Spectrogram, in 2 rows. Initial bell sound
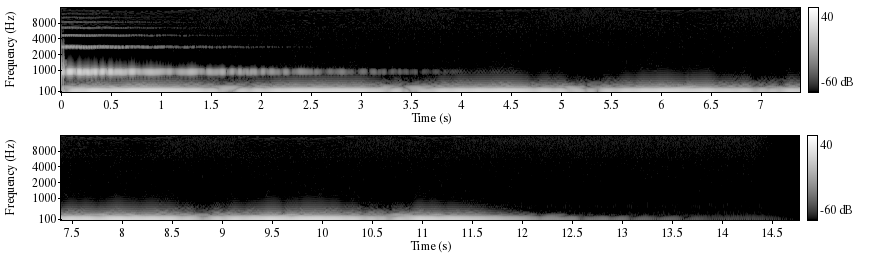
0.0 3.2

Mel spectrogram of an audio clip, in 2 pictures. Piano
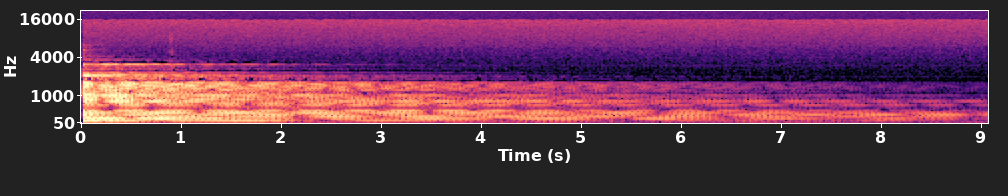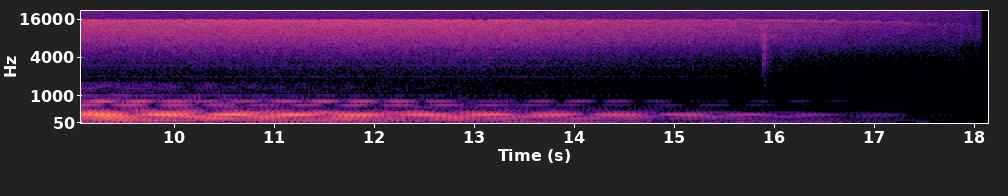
0.0 14.2

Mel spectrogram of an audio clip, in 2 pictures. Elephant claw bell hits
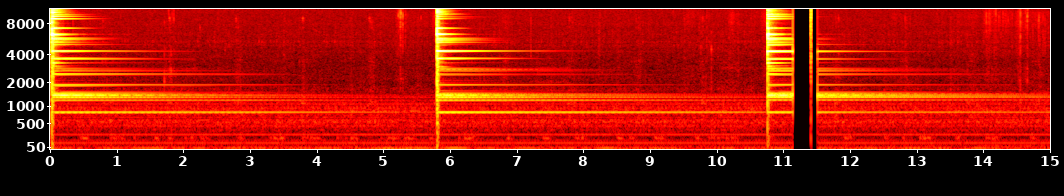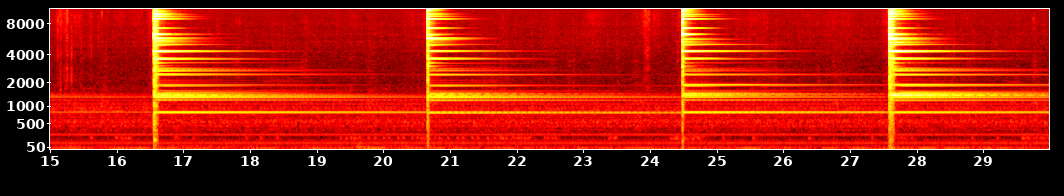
5.8 9.2, 10.8 15.6, 16.6 29.9

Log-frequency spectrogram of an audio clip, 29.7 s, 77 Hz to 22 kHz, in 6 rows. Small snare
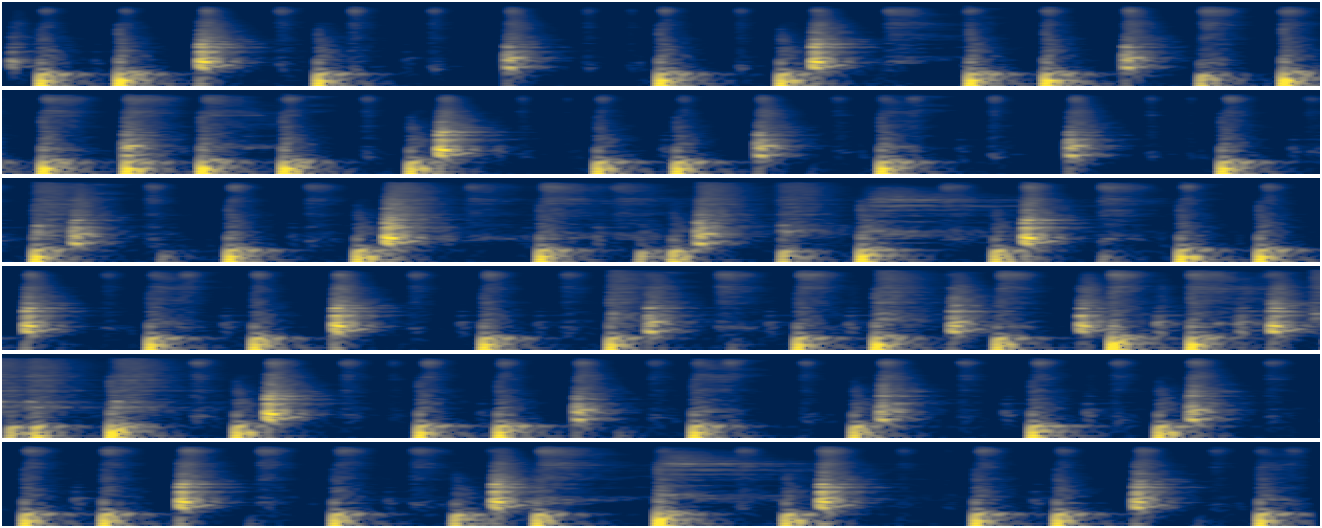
0.8 2.5, 6.6 7.2, 7.8 9.5, 16.1 16.6, 25.4 25.9, 29.0 29.6

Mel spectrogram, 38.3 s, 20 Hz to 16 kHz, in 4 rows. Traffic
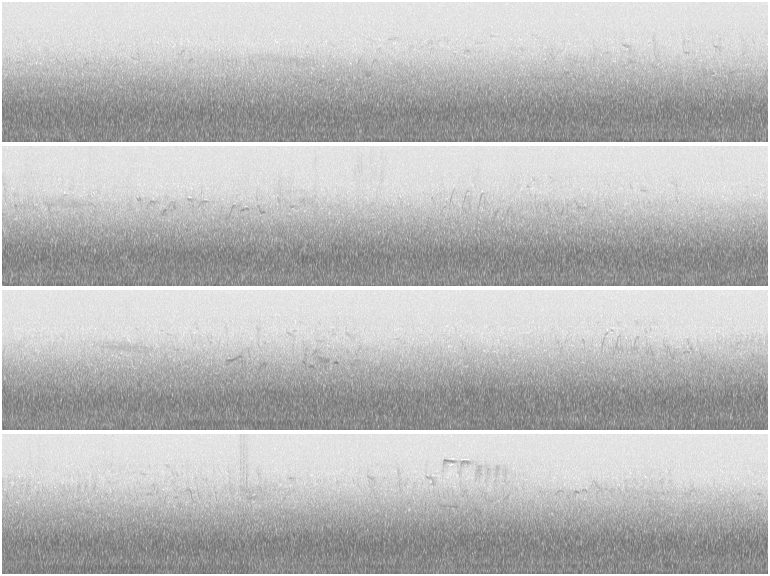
27.0 38.2

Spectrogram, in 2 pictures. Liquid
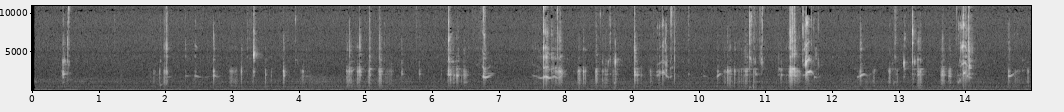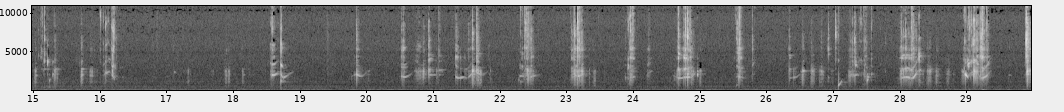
3.0 5.5, 10.4 11.9, 12.5 16.3, 19.8 29.9

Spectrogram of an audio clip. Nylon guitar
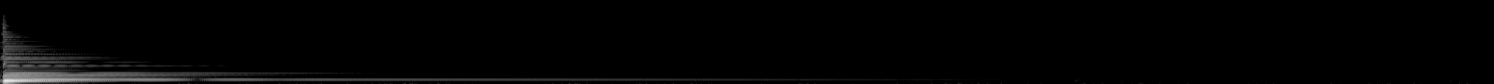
0.0 6.6

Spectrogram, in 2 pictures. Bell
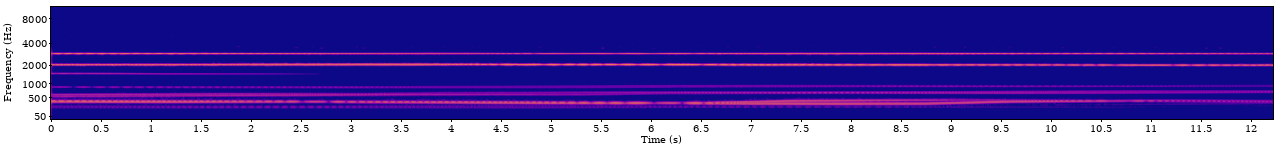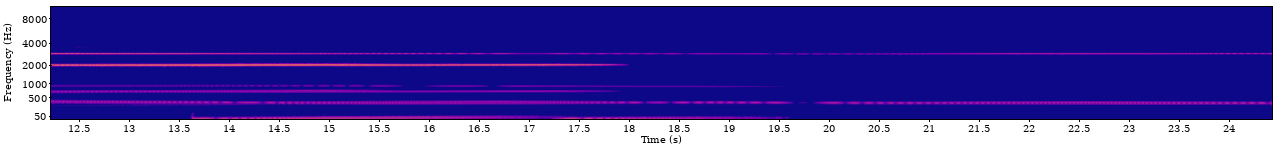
13.7 19.2

